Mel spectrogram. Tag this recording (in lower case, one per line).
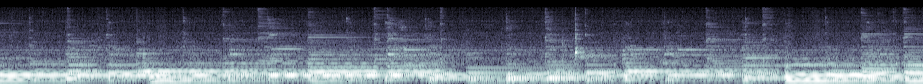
strum
guitar
plucked string instrument
music
musical instrument
acoustic guitar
